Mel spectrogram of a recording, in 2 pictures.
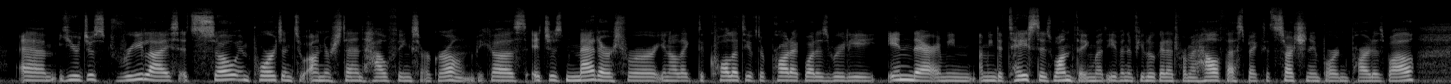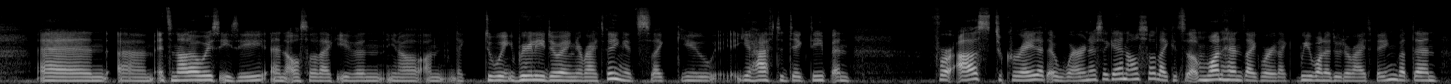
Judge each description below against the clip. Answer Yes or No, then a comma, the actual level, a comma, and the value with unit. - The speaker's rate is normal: No, fast, 230 wpm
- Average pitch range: No, narrow, 2.3 semitones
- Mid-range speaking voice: Yes, medium, 180 Hz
